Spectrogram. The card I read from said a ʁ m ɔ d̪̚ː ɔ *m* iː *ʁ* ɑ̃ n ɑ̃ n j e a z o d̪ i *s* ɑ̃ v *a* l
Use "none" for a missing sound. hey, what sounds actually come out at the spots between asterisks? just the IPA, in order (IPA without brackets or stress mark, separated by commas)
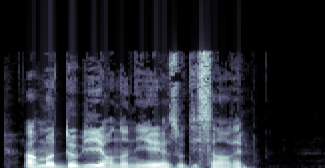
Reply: b, ʁ, s, ɛ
